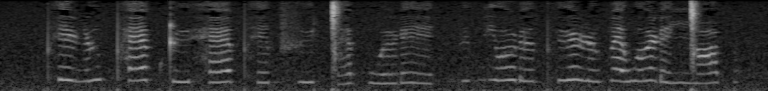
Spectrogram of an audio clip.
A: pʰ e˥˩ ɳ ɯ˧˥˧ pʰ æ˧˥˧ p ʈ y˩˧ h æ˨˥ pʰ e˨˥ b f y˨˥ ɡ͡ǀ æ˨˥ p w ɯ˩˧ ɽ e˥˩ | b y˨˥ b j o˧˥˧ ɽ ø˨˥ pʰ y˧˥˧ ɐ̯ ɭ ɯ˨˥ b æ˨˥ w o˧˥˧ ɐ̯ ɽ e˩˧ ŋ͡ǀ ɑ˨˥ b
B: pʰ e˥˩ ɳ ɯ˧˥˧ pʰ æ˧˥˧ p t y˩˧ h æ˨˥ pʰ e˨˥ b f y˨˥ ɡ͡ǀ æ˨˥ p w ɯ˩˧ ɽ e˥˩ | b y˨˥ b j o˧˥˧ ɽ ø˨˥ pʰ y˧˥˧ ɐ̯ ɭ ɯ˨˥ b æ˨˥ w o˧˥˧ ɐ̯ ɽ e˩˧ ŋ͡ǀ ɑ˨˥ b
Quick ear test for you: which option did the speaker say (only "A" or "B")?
A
